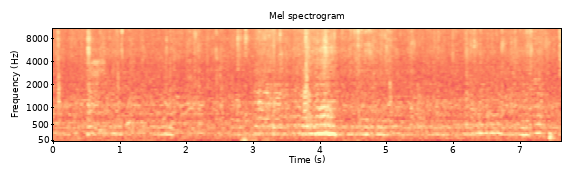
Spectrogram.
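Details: A microphone pushed into an open beehive on a fine sunny day catches honey bees moving about: a continuous deep hum with a brief louder buzz midway and light scratchy clicks.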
